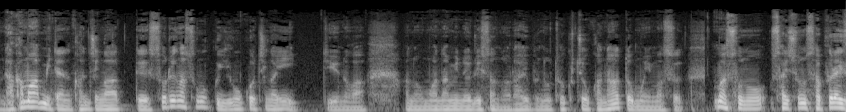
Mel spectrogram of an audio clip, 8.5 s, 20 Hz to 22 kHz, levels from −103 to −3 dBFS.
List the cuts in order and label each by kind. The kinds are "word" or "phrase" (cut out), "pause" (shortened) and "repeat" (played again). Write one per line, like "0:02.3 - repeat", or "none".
0:07.1 - pause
